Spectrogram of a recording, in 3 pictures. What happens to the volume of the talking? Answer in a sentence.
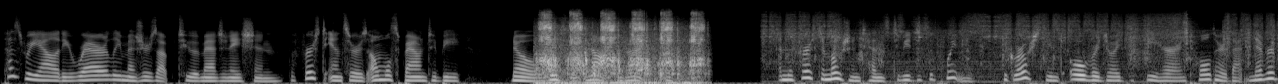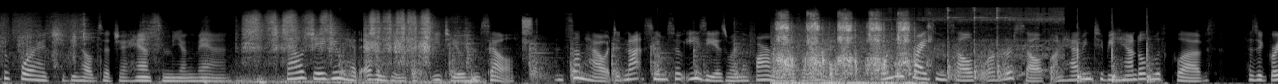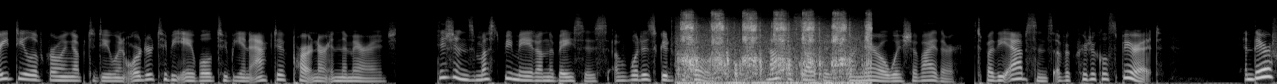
The loudness of the talking stays about the same.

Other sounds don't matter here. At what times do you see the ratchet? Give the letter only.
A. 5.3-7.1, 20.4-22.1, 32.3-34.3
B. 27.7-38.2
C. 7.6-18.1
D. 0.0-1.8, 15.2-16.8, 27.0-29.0
A.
